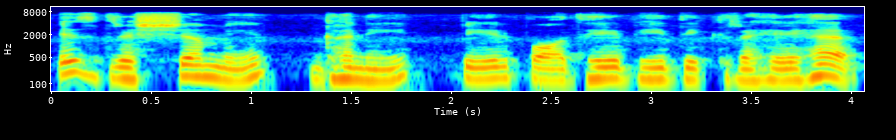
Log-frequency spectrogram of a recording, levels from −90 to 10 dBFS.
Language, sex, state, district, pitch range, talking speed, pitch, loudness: Hindi, male, Assam, Kamrup Metropolitan, 125-145 Hz, 145 wpm, 135 Hz, -17 LUFS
